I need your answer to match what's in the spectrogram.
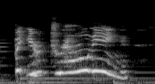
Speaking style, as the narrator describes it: Dappletail shrieked

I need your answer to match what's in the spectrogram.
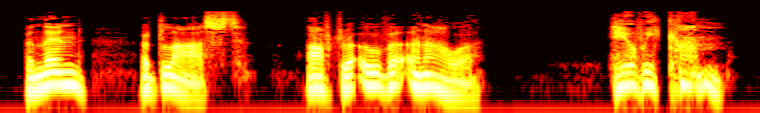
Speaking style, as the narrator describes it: Hermione whispered

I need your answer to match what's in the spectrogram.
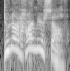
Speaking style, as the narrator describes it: the voice from the darkness pleads again

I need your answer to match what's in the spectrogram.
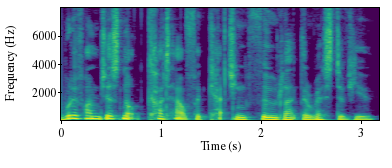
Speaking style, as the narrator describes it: Dominic laughed, very strangely

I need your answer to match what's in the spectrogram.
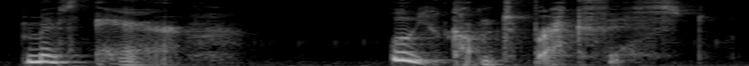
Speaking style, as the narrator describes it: Fairfax with a sad countenance saying, gravely

